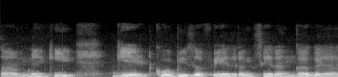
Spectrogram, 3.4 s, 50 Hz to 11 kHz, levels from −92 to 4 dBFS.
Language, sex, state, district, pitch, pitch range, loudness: Hindi, male, Jharkhand, Ranchi, 145 Hz, 140-160 Hz, -15 LUFS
